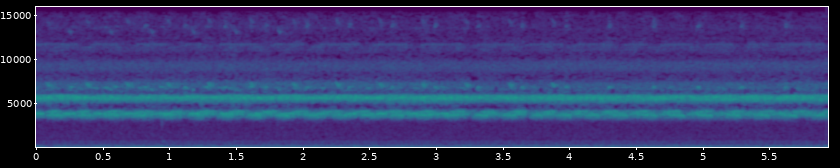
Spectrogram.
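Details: Japanese sleep and work soundscape of chirping insects: a loud, even, high-pitched shimmering chorus of rapid pulses stacked in multiple bands, continuous across the whole stretch.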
